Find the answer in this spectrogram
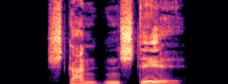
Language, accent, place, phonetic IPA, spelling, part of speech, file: German, Germany, Berlin, [ˌʃtandn̩ ˈʃtɪl], standen still, verb, De-standen still.ogg
- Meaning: first/third-person plural preterite of stillstehen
